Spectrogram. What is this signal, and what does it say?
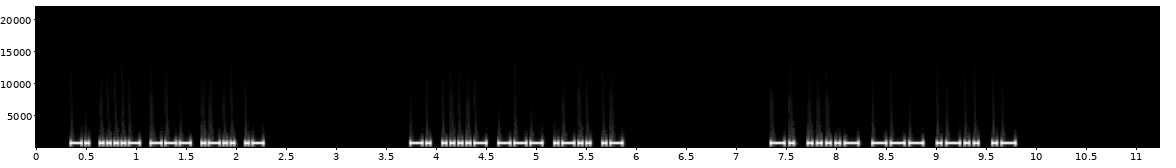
Morse code, heard as a keyed tone, about 30 wpm, 700 Hz. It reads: N4OLA N4OLA N4OLA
